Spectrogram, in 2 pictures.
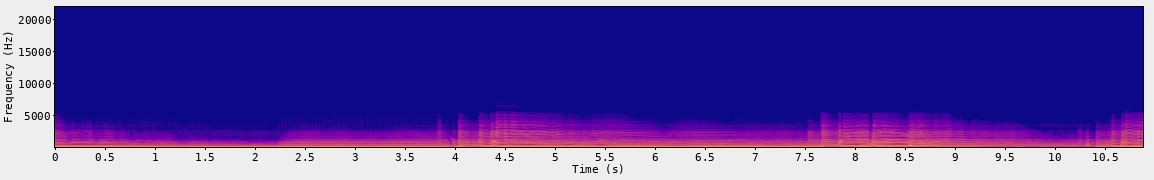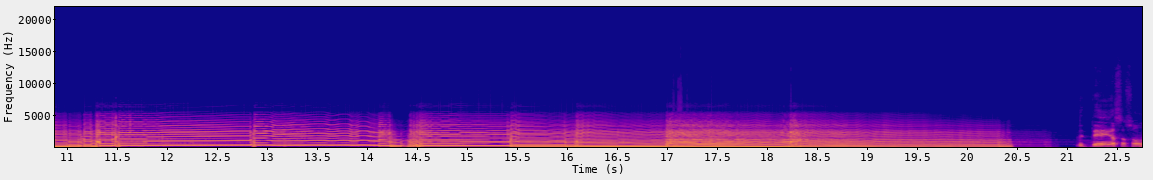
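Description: Electric guitar through a Mooer Two Stones preamp pedal set for a deep, chesty tone, sustained distorted notes and bends with chorus-like shimmer and reverb, loud and close, played alone for about twenty seconds.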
